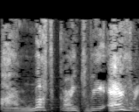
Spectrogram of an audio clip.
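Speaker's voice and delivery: words forced out through clenched jaw, gritted teeth. Describing trying to be a better person, saying it through gritted teeth. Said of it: "through gritted teeth".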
